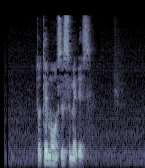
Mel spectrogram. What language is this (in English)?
Japanese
